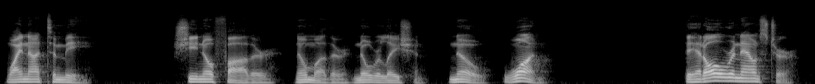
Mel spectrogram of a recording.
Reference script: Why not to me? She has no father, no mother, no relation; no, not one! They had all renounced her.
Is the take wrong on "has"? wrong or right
wrong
